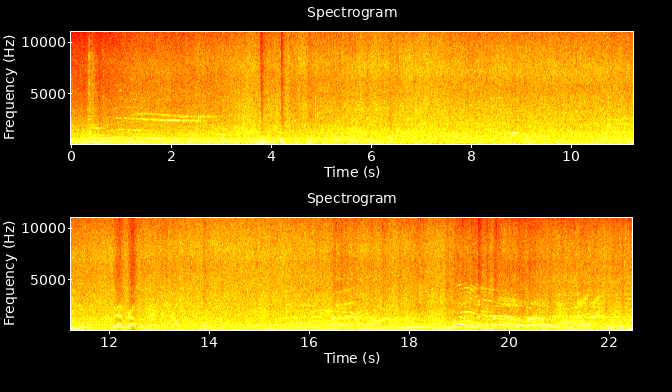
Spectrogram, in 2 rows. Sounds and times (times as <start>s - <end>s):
Water: 0.0s - 22.4s.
